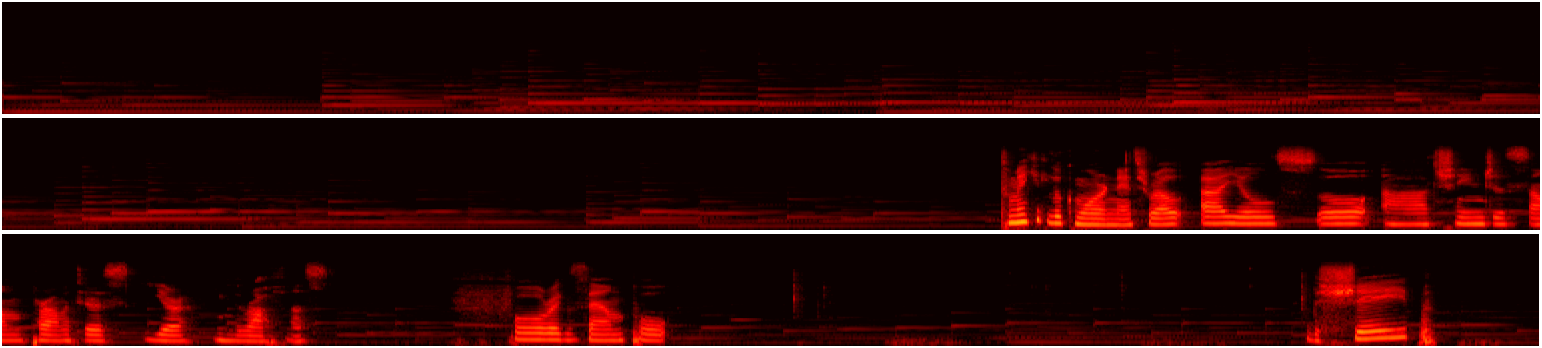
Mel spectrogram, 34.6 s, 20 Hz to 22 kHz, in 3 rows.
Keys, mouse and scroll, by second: 0.0 click, 0.2-1.1 middle drag, 1.1 scroll down 3, 1.3 middle click, 1.7-2.5 scroll up 6, 1.8 shift+middle click, 2.1 middle click, 2.6 ctrl+s, 2.7 scroll down 2, 3.2 click, 3.6 scroll up 2, 3.8 middle drag, 4.0-6.0 drag, 6.0 scroll down 2, 6.2 click, 6.3-7.2 middle drag, 7.2 scroll up 1, 7.2-8.3 middle drag, 8.8 scroll up 3, 9.0 middle click, 9.5 click, 9.9 click, 10.6-11.0 middle drag, 11.0-11.6 drag, 11.6 middle click, 12.1-14.4 drag, 14.4 scroll down 3, 14.6 click, 14.7-15.7 middle drag, 16.5 scroll down 4, 16.6 middle click, 16.7 scroll up 4, 17.0 click, 17.2 h, 17.7-18.2 middle drag, 18.2 scroll up 1, 18.3 shift+middle click, 18.6 click, 24.7-28.5 drag, 28.5 ctrl+z, 30.3-32.2 drag, 32.2 ctrl+z, 33.9-34.5 drag.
